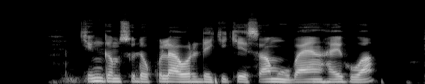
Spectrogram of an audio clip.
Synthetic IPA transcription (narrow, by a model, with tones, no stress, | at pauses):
kʲɪ˦ŋɡɐ˨msu˦da˨kʷʊ˦laː˨wɐ˦rda˨kʲɪ˦kʲeː˨saː˦muː˨baː˦jɐ˦ŋɦa˦jhʊ˨waː˦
